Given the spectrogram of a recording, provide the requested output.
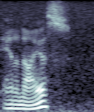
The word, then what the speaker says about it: Ananias: In the New Testament, it's pronounced Ananias, his wife Sapphira.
